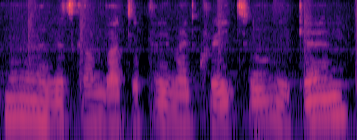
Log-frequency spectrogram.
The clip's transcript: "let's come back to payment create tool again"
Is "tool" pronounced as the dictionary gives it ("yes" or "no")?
no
